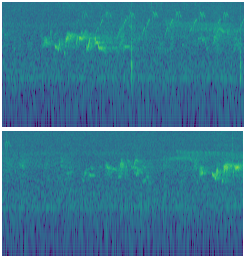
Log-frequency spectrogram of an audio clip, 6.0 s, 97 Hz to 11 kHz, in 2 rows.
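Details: Red-whiskered bulbul kept as a decoy for trapping wild bulbuls, 13 March 2020, its voice described as bell-like; short bubbling, warbled phrases near the start and again at the end, with a faint run of thin high chirps over steady hiss.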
